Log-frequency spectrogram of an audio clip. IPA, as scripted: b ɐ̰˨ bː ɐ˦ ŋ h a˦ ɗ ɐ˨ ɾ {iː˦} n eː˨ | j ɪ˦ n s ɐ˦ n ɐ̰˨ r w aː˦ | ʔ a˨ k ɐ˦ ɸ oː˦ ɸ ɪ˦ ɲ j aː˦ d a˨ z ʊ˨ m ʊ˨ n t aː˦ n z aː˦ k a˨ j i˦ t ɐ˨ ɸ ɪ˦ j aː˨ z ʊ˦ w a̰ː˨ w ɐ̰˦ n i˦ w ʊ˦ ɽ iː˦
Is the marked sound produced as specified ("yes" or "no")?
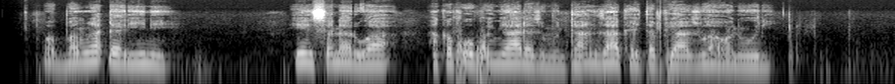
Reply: yes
